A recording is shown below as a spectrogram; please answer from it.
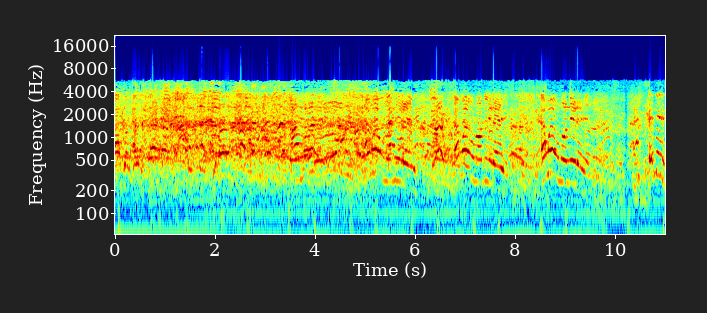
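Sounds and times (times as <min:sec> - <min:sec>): voices chattering: 0:00.0 - 0:11.0
man talking into a microphone: 0:10.5 - 0:11.0.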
